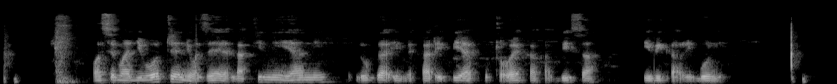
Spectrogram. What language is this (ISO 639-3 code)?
swa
